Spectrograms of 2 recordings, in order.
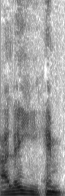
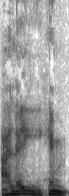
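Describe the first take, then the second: No difference in how they are said.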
